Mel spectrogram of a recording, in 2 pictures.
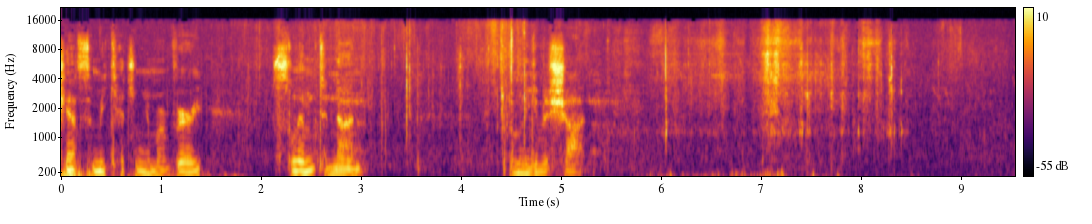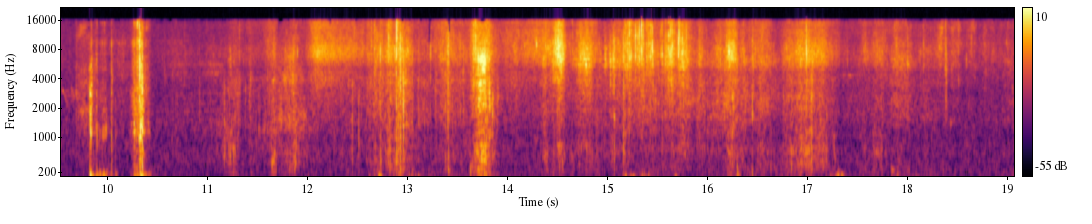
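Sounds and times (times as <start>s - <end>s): dry plants rustling and crackling: 0.0s - 19.0s
footsteps in dry brush: 1.6s - 8.3s, 11.0s - 18.3s.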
